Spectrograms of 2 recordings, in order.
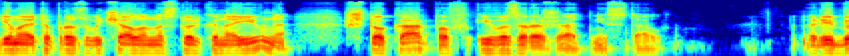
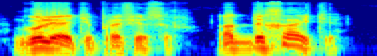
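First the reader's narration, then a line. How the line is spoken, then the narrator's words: Condescending elder's tone. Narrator (Russian): сказал он снисходительным тоном старшего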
